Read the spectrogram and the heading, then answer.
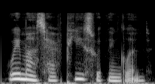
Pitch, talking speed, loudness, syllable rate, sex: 205 Hz, 230 wpm, -16 LUFS, 5.8 syllables/s, female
